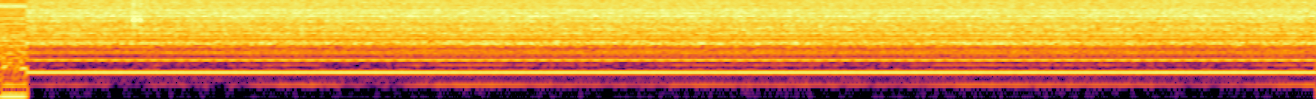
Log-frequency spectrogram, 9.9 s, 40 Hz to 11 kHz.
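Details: Akafusion Akatherm CB315-U electrofusion welder after repair (blown resistor replaced), running a full weld at 4.8 amps, 104 volts output; steady unchanging mains hum and constant buzz, no dropouts or surging, holding output normally.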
